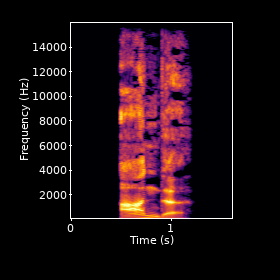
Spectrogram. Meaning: inflection of ahnden: 1. first-person singular present 2. first/third-person singular subjunctive I 3. singular imperative
- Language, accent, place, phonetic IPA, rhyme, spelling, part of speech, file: German, Germany, Berlin, [ˈaːndə], -aːndə, ahnde, verb, De-ahnde.ogg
